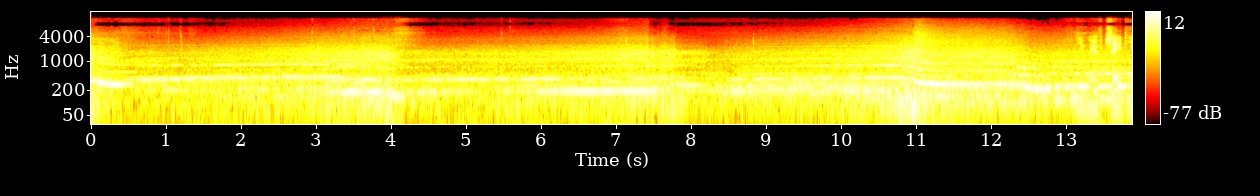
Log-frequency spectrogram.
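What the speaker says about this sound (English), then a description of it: "Here we have JD on the Mulsanne in his Aston Martin" An Aston Martin GT3 race car at Le Mans runs flat out along the Mulsanne straight, its engine holding a steady high drone with gear-change dips, loud and continuous beneath commentary.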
